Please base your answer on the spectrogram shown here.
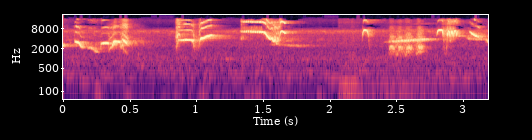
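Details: Oriental magpie-robin fill-in song meant to lure and teach caged birds: thin high whistles rising and falling, separated by short pauses, with a faint low hum in the background.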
